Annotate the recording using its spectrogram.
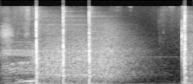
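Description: A mallet beating a hide of leather on a workbench: three sharp strikes about a third of a second apart, over a hiss that fades out over about a second and a half.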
